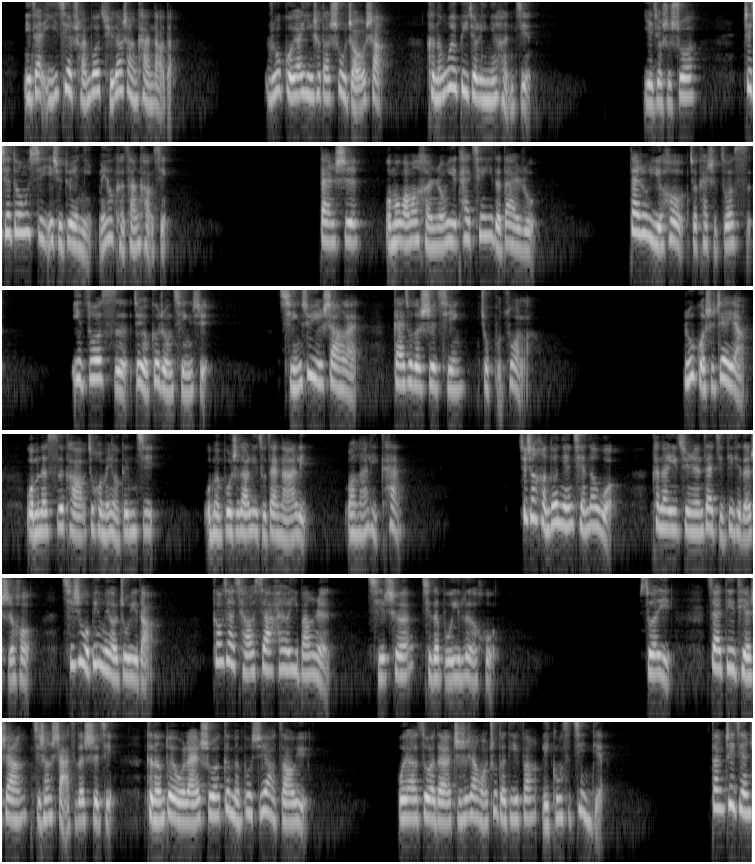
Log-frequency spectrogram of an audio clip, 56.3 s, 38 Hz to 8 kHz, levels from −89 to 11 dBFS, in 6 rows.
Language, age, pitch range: Chinese, 20-39, 190-260 Hz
